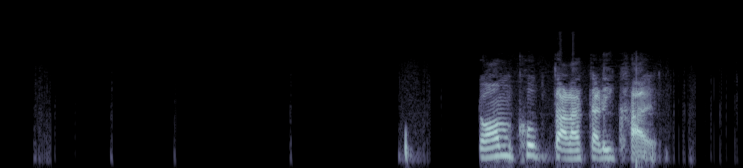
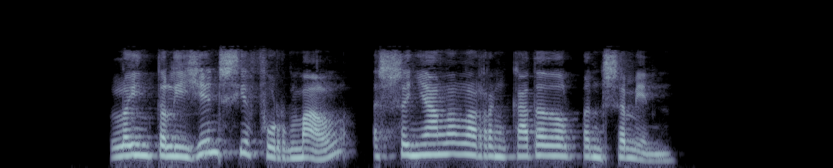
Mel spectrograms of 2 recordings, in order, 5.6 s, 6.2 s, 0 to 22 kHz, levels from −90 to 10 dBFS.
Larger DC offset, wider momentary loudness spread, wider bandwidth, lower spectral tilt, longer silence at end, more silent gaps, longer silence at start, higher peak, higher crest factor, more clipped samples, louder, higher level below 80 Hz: neither; first, 20 LU vs 9 LU; second, 6.2 kHz vs 7.8 kHz; first, -8 dB/octave vs -4.5 dB/octave; second, 0.65 s vs 1.2 s; first, 3.23-3.59 s vs none; first, 3.05 s vs 0.85 s; first, 0 dBFS vs -4 dBFS; about the same, 22 dB vs 18 dB; neither; first, -17 LUFS vs -21 LUFS; about the same, -58 dBFS vs -62 dBFS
